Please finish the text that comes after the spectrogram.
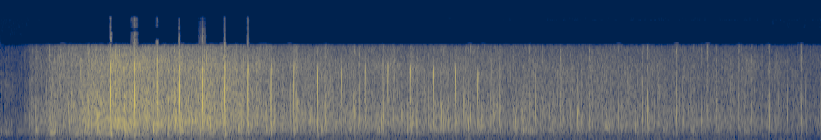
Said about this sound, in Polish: dzisiaj w sanktuarium Matki Bolesnej w Rybniku w Bielsku Białej, Hałcnowie, przeżywamy nasze regionalne spotkanie. Wszystkich słuchaczy na początku tego spotkania z radością płynącą z naszych serc przywitamy gorącymi oklaskami.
